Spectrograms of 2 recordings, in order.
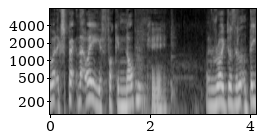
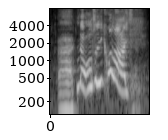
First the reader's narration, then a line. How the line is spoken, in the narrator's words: shouts another one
